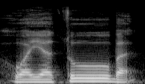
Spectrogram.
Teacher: واو مدہ ہے، ایک الف کی مقدار کے برابر کھینچ کر پڑھیں گے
